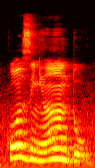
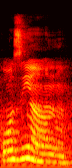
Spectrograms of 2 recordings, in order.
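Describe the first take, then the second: First: The ending is said in full as -ndo. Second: The ending is reduced to -no. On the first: "Ao invés de falar" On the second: "ele fala"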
